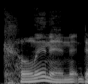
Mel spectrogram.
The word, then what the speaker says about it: Clinton: Yeah, so it's spelled Clinton, but it's pronounced Clinton down in South Carolina.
